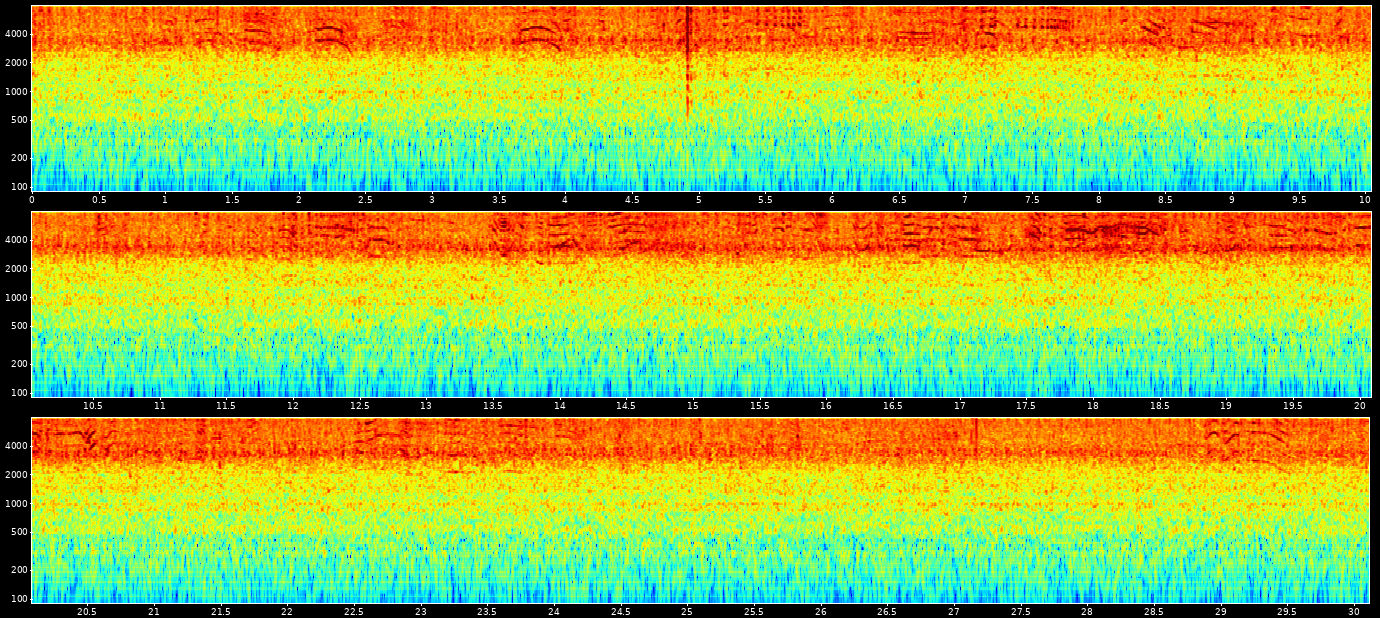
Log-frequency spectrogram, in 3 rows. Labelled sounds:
2.1	2.4	Pacific white-sided dolphin, 4.2 to 4.7 kHz
3.7	4.0	Pacific white-sided dolphin, 4.1 to 4.8 kHz
5.5	5.8	Pacific white-sided dolphin, 4.8 to 5.1 kHz
6.5	7.3	Pacific white-sided dolphin, 3.9 to 7.1 kHz
7.6	7.8	Pacific white-sided dolphin, 7.2 to 7.6 kHz
8.7	9.0	Pacific white-sided dolphin, 4.5 to 5.6 kHz
12.2	12.5	Pacific white-sided dolphin, 5.0 to 5.6 kHz
13.8	14.7	Pacific white-sided dolphin, 4.5 to 7.9 kHz
16.4	16.8	Pacific white-sided dolphin, 3.8 to 4.1 kHz
17.8	18.1	Pacific white-sided dolphin, 4.7 to 5.2 kHz
20.2	20.6	Pacific white-sided dolphin, 5.2 to 5.8 kHz
23.6	23.9	Pacific white-sided dolphin, 6.2 to 6.7 kHz
29.2	29.5	Pacific white-sided dolphin, 4.5 to 5.8 kHz

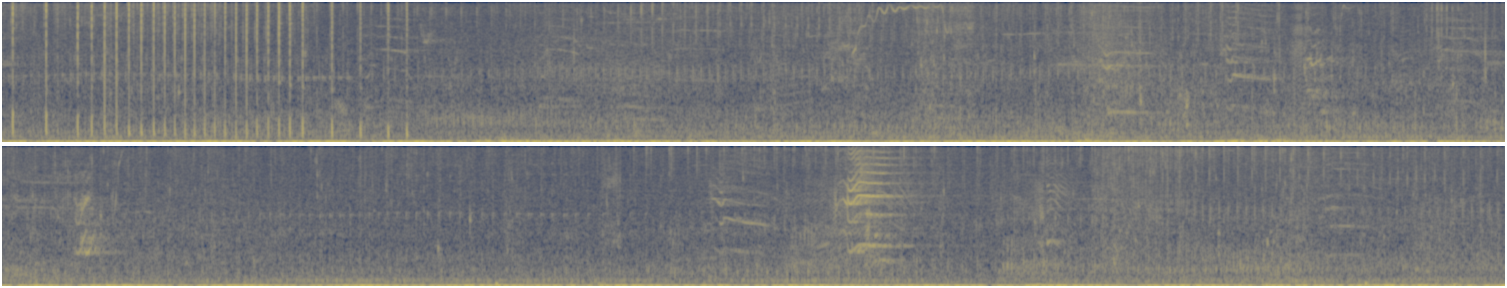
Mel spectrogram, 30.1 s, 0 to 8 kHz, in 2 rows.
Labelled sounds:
3.6	4.2	killer whale, southern Alaska resident, 1.4 to 5.9 kHz
5.3	7.2	killer whale, southern Alaska resident, 2.1 to 5.7 kHz
11.0	11.6	killer whale, southern Alaska resident, 0.18 to 8.0 kHz
12.2	12.8	killer whale, southern Alaska resident, 1.2 to 8.0 kHz
14.2	14.9	killer whale, southern Alaska resident, 2.0 to 4.7 kHz
15.1	16.0	killer whale, southern Alaska resident, 0.51 to 4.7 kHz
22.0	22.8	killer whale, southern Alaska resident, 1.0 to 7.3 kHz
23.2	24.0	killer whale, southern Alaska resident, 0.46 to 8.0 kHz
25.3	25.8	killer whale, southern Alaska resident, 0.83 to 3.7 kHz
28.2	28.8	killer whale, southern Alaska resident, 1.0 to 8.0 kHz

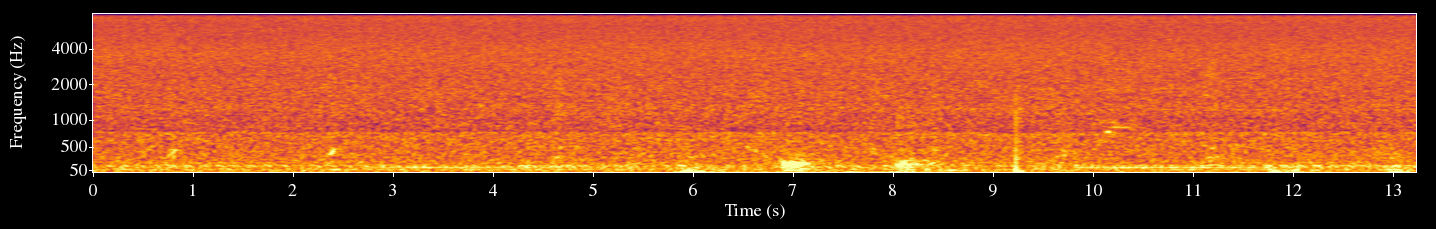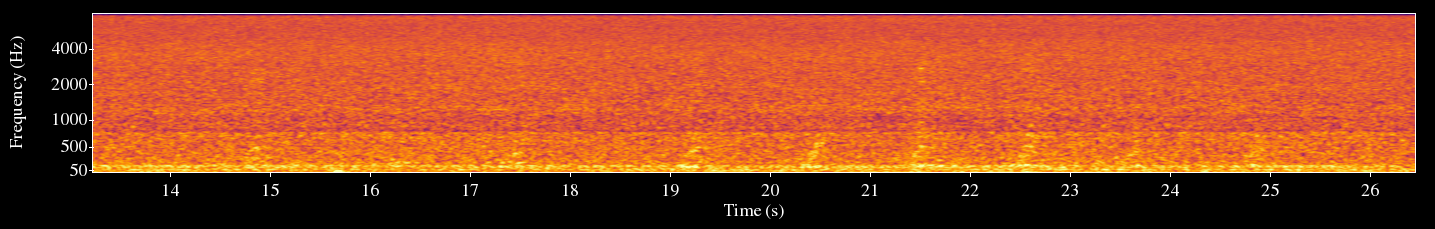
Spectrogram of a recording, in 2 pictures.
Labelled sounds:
10.1	10.4	humpback whale, 0.80 to 0.99 kHz

